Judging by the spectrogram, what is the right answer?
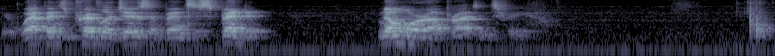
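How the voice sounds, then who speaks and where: Low, echoey, mocking military warden. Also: male voice, animated, slow pace, fairly bright tone. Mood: stern, taunting. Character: stern, mocking male military warden taunting a prisoner. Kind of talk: dramatic game dialogue. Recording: echoey, distant from the mic.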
